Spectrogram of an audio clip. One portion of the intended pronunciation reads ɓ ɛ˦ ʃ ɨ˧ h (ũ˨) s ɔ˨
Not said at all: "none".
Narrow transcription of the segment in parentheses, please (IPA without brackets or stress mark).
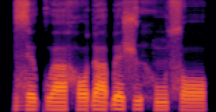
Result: ũ˨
